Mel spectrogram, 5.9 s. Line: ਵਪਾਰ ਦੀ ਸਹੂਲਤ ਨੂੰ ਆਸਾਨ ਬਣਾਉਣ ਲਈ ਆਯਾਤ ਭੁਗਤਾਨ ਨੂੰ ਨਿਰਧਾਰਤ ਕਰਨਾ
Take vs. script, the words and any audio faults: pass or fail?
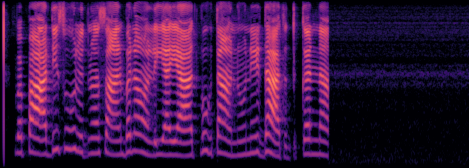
pass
